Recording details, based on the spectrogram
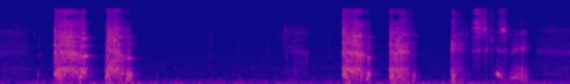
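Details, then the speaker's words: Four sharp dry-sounding coughs in two pairs, then a brief voiced throat-clearing, in a quiet room; ordinary cough from an adult streamer during a live stream. "oh I hate this cough"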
